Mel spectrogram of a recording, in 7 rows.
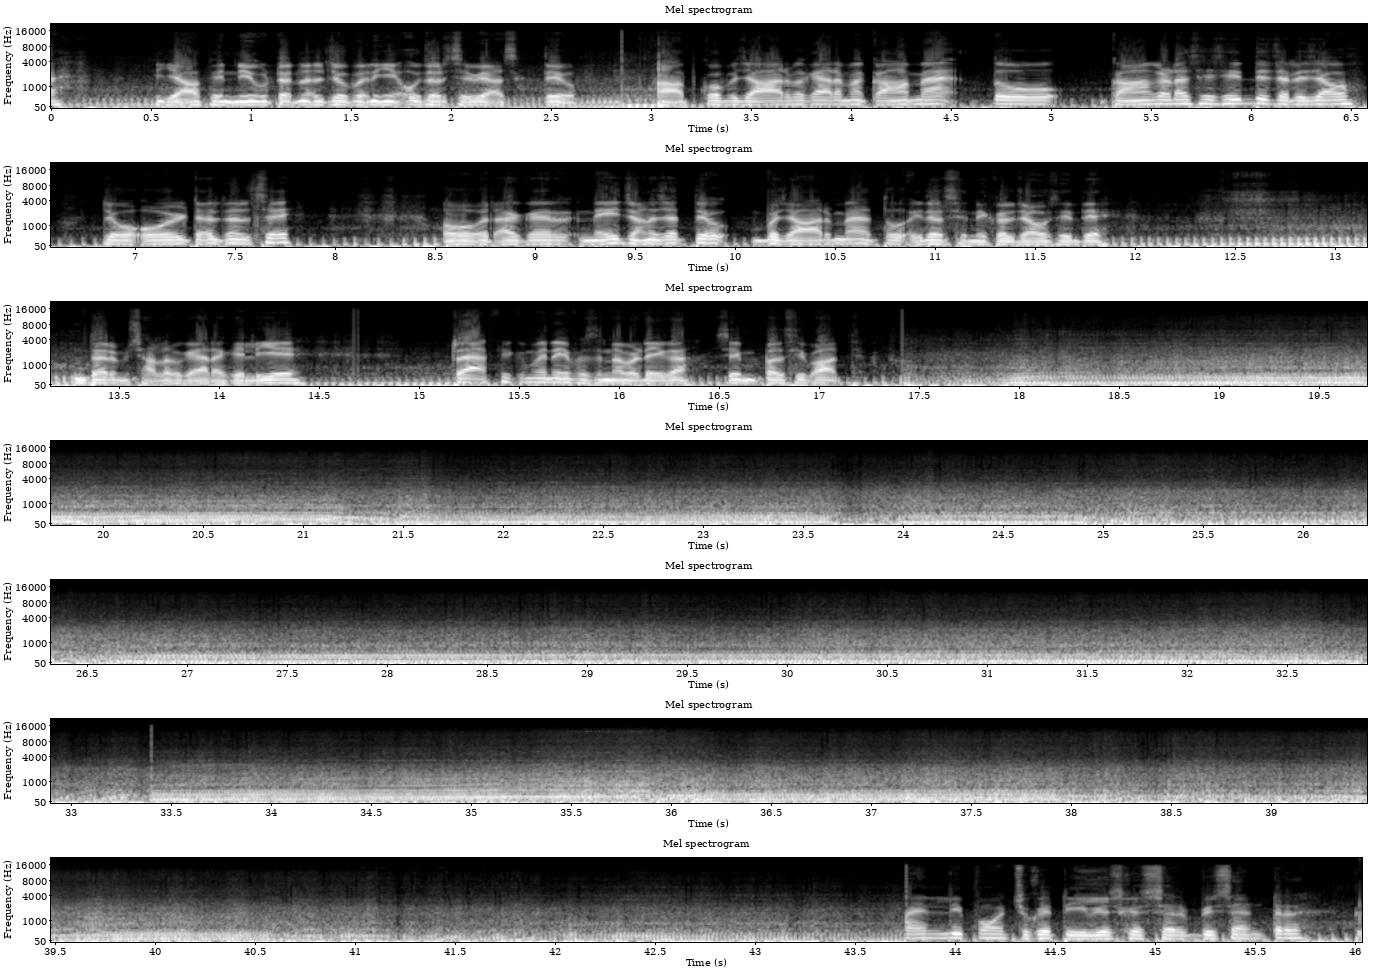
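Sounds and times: motorcycle engine running: 11.6s - 13.6s.

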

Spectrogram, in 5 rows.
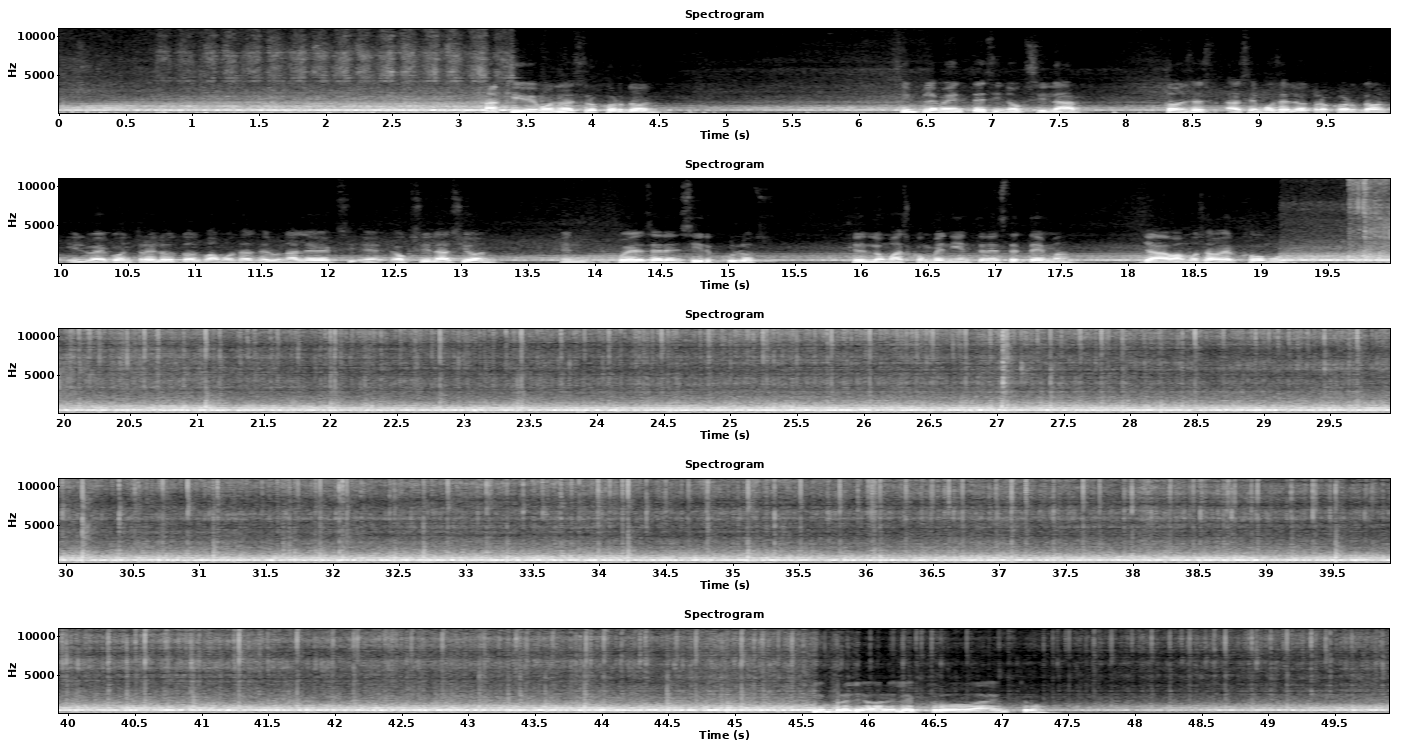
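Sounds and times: welding arc crackling hiss: 0.0s - 4.6s, 15.9s - 49.9s.

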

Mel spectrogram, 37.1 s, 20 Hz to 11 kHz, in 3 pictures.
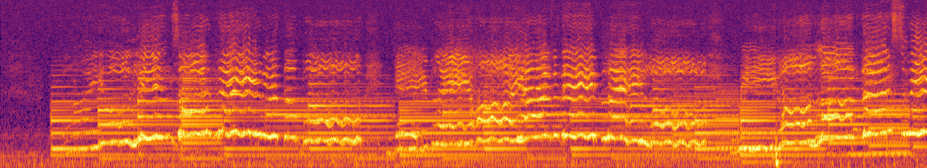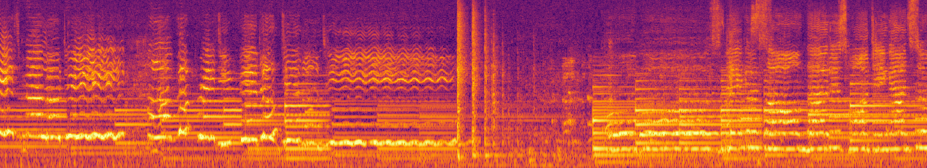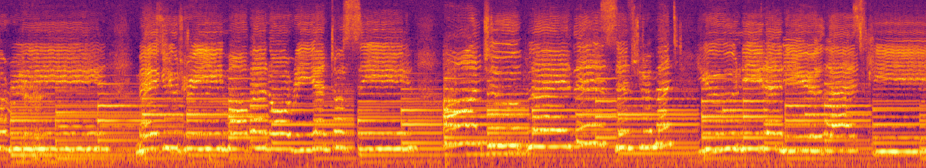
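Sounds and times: held chords: 0.7s - 37.0s
operatic melody with vibrato: 20.2s - 37.0s.

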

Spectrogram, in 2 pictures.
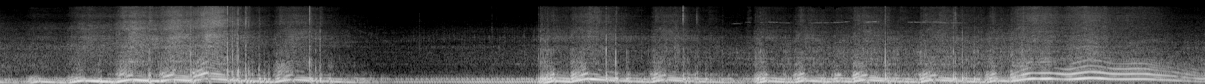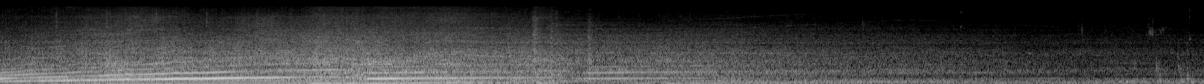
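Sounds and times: lorry diesel engine accelerating: 0.0s - 23.7s.

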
